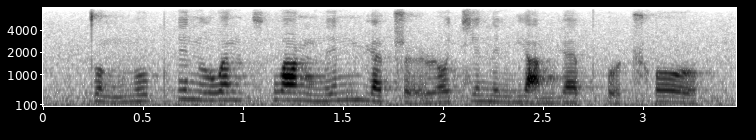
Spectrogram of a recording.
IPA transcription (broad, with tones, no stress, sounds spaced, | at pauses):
t̪ ʊ̰˨˩ ŋ n̪ u˧˥ pʰ i˥˧ n l w ə˥˧ n t͡sʰ w ɑ˥˩ ŋ n̪ i˥ n m ɥ ɛ˥˩ ʈ͡ʂ ɻ̩˨˩ ɻ ɤ˥ t͡ɕ i˥˩ n i˧˥ ŋ j ä̰˨˩ m ɥ ɛ˧˥ pʰ ṵ˨˩ ʈ͡ʂʰ o˥˩ ʊ̯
